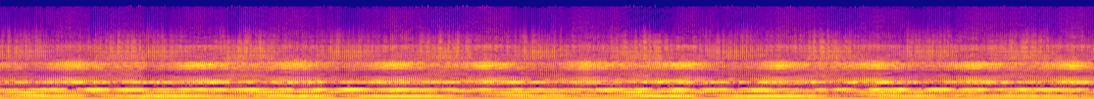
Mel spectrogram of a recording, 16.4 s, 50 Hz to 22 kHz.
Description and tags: Sound of a teleportation device. This sound was created using my modular synth, more specifically a Black Wavetable VCO from Erica Synth and an Mutable Instruments Clouds. Going through a Focusrite Scarlet 2i4 and finally, through Pro Tools
artificial, electromechanics, machine, science-fiction, sci-fi, sfx, teleporter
